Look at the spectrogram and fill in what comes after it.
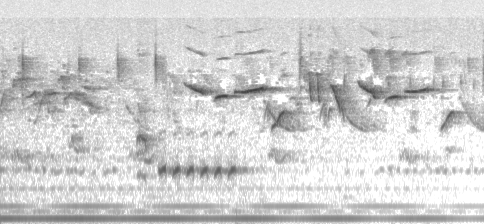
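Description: Faint birds chirping, with short quick downward-sweeping notes and a brief run of rapid pips, over a low steady hum.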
